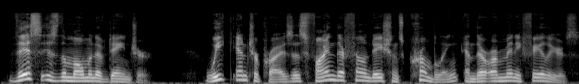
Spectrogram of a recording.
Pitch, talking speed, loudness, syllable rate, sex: 145 Hz, 175 wpm, -20 LUFS, 5.9 syllables/s, male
